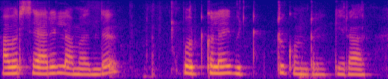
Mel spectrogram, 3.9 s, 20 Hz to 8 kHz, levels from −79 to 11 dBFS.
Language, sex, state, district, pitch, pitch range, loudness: Tamil, female, Tamil Nadu, Namakkal, 230 Hz, 205-245 Hz, -17 LUFS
